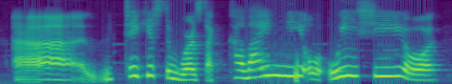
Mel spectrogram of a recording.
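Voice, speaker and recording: A woman with a Swedish accent and very wide pitch swings. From Sweden. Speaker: language-learning YouTuber. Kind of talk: casual vlog talk.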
